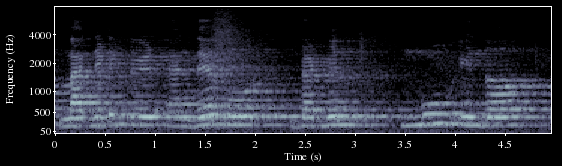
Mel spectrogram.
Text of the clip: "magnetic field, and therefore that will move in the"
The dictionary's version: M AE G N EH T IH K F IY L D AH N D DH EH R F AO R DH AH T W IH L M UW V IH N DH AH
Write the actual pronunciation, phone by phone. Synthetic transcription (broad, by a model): M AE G N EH T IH K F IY D AH N D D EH R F AO R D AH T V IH L M UW V IH N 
